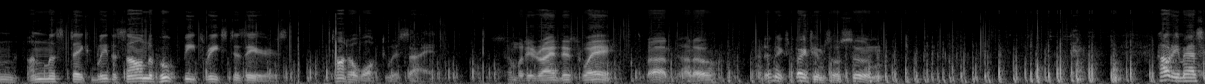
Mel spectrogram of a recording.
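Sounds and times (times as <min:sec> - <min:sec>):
horse hoofbeats at fast gait: 0:00.0 - 0:12.0.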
